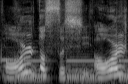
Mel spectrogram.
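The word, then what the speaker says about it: 鄂尔多斯市: 네, 중국 내몽골 자치주의 어얼더스시. 이거 중국어 발음 성조 몰라요. 오르도스라고 영어로는 표기를 하는데 어얼더스래요.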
